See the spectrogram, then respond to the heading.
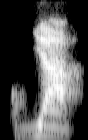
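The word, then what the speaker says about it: ㅑ: First one we pronounce ya. Ya. like Arabic, yeah, right?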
